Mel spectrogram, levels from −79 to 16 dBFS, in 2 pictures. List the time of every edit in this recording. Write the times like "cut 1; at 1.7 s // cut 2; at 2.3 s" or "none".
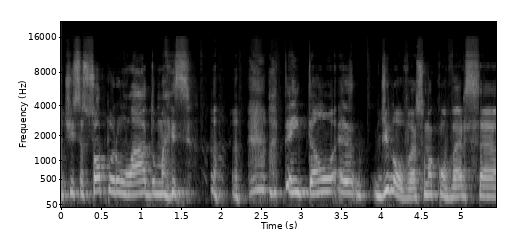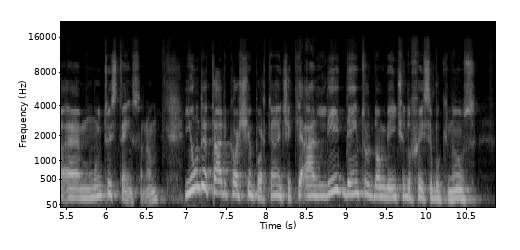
cut 1; at 3.4 s // cut 2; at 7.8 s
